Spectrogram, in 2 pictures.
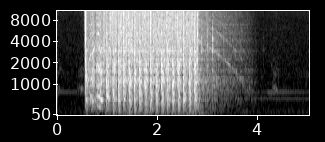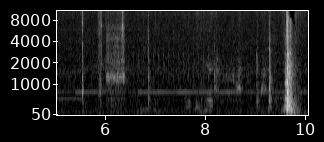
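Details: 2002 Chevy Malibu: even starter cranking about three beats per second for two seconds, no catch; crank no-start. Fuel pump runs and ignition present; owner suspects injectors not opening, possibly cam sensor or ECM; unconfirmed.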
